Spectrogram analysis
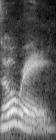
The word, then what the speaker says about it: Zohreh: Hi, my name is Zohreh. It's like Zo, and it's like Ray, like a stingray.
